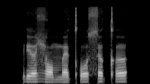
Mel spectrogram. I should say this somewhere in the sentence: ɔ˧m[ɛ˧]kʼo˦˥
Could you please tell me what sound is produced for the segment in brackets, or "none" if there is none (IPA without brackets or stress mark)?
ɛ˧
